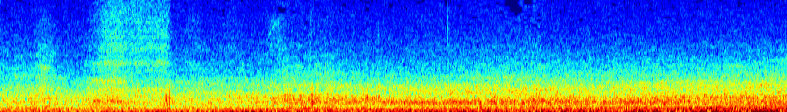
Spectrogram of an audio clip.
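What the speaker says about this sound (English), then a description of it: "Hear that? That's traffic noise" Steady distant road traffic hums as a constant broadband rumble near a lakeside campground resort at McLeese Lake, British Columbia, with no voices.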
